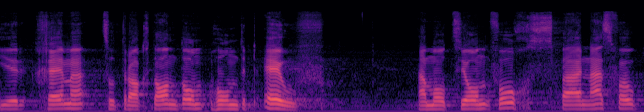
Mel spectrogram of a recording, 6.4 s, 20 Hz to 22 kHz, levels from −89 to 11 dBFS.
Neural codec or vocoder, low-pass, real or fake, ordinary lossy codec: none; 14.4 kHz; real; MP3, 96 kbps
